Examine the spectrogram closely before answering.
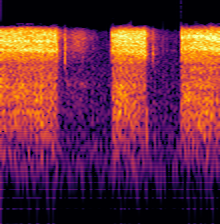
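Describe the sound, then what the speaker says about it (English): Three hissing bursts of gloss varnish from a spray can onto a painted Warcaster Iron Star Alliance miniature, each lasting about half a second with short quiet gaps between them. "I'm just gonna spray a little gloss, just a little bit"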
